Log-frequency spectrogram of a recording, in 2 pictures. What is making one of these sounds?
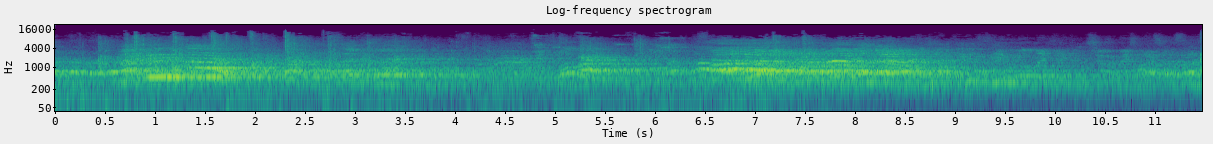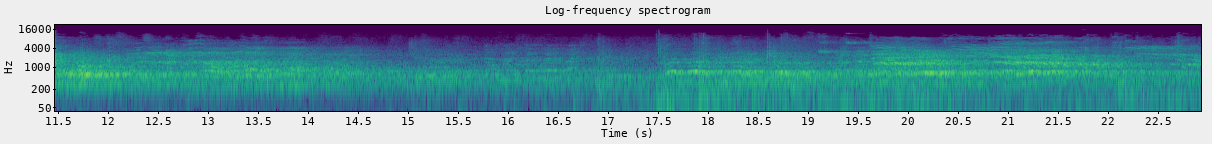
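A ball is kicked with sharp thuds that echo around a large hall.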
